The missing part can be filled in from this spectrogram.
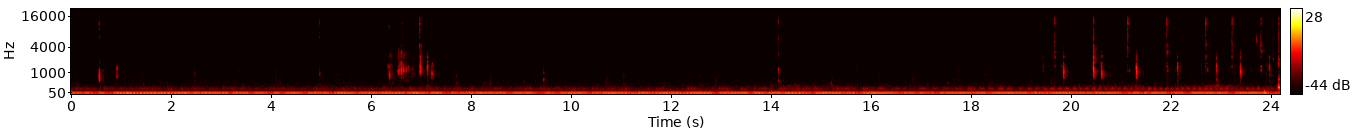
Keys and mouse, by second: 1.1 double click, 7.1 [, 8.6 double click, 18.0 double click, 20.6 ], 21.3 ], 22.8-24.1 typing.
